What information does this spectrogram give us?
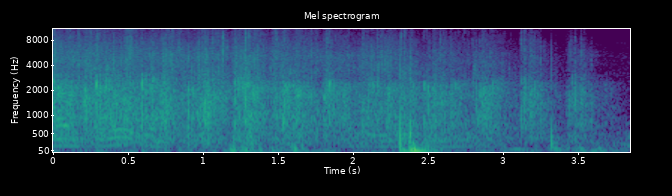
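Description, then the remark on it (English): An audience breaks into sustained applause for the panel one morning, a dense wash of many hands clapping at steady volume, with a few sharper individual claps standing out and faint voices underneath. “Hey, can we give it up for our panel this morning, guys?”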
